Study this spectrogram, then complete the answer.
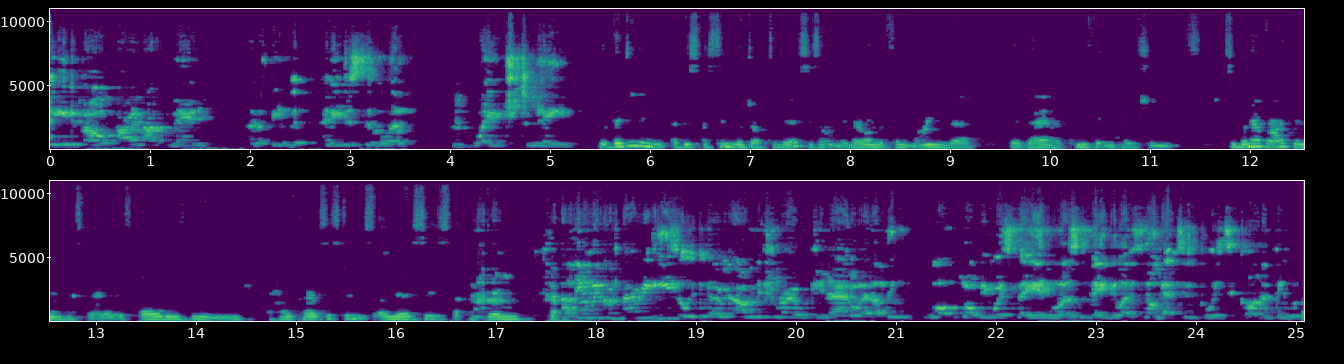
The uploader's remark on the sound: Warning - the audio isn't the best on this one. We did our first remote recording and didn't pick the best method.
